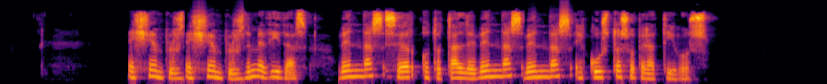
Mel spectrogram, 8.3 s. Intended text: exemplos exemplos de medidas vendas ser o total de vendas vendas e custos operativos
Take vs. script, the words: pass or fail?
pass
